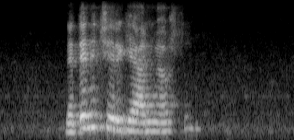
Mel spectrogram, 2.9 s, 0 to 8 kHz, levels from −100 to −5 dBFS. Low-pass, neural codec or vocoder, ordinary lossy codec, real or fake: 7.2 kHz; none; Opus, 16 kbps; real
